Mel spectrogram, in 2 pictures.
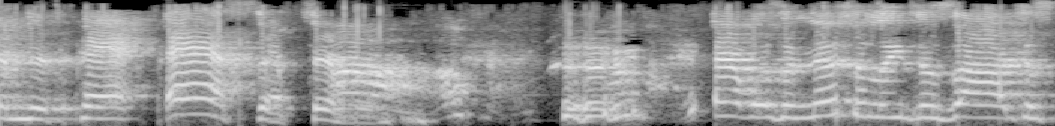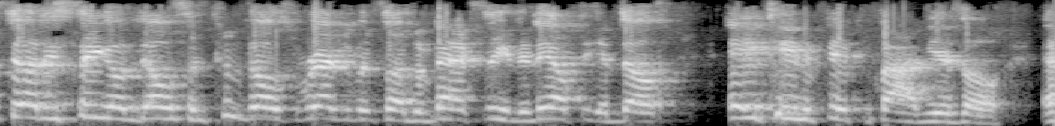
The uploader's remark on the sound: I spaced out and forgot to hook up the sound.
